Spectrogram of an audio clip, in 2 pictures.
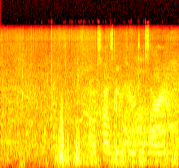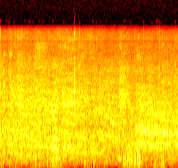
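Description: A crowd of young people chatters outdoors.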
